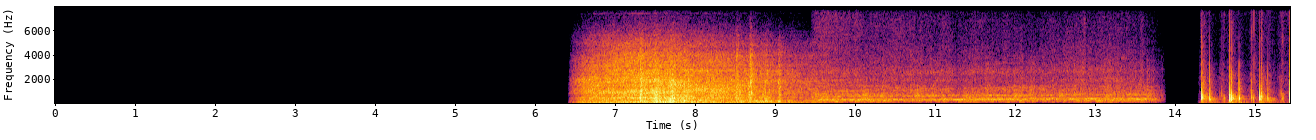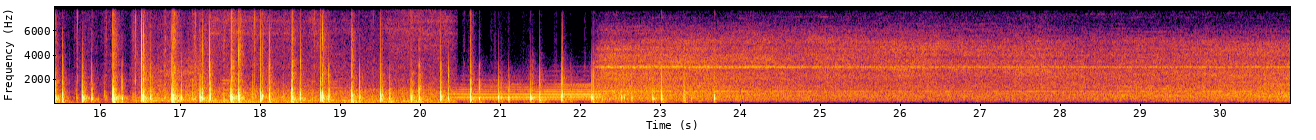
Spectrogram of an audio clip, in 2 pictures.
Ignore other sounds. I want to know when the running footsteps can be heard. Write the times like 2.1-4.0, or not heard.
14.3-23.8.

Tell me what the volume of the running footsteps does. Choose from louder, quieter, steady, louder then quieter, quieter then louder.
quieter.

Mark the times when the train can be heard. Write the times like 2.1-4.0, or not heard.
6.4-13.9, 16.4-30.8.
